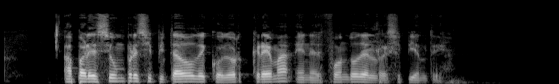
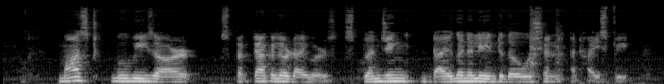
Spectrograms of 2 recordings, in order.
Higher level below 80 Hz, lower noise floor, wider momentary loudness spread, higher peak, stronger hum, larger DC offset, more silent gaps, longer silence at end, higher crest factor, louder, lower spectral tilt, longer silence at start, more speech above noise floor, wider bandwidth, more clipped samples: about the same, -56 dBFS vs -52 dBFS; first, -87 dBFS vs -50 dBFS; about the same, 14 LU vs 16 LU; first, 0 dBFS vs -4 dBFS; neither; neither; neither; first, 1.15 s vs 0.4 s; about the same, 20 dB vs 16 dB; about the same, -20 LUFS vs -19 LUFS; second, -4.5 dB/octave vs -7 dB/octave; about the same, 0.55 s vs 0.6 s; first, 67 dB vs 31 dB; second, 11.5 kHz vs 15.5 kHz; neither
